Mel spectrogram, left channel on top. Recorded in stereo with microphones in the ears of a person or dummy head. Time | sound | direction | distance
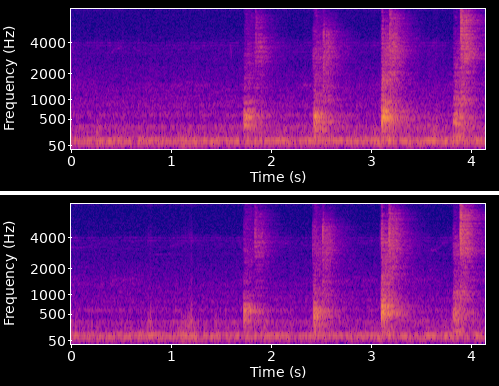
1.7 | footsteps | 65° right (ahead or behind) | 3.5 m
